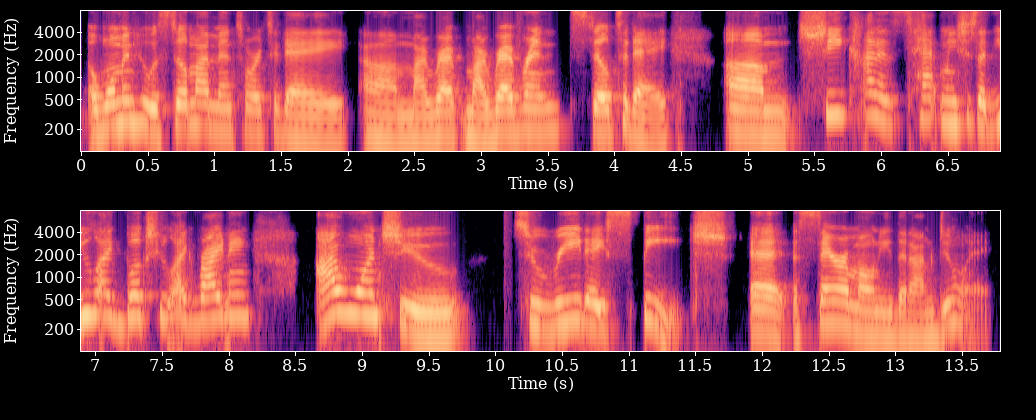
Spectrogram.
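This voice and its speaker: A middle-aged woman telling her story as a podcast guest, lively, acting out quotes with big jumps in pitch. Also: a little slow. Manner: animated, voices quotes with big pitch leaps. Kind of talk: storytelling in casual chat.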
